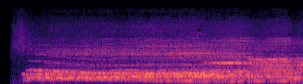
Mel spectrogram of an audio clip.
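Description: A choir singing slow, sustained chords. It comes in about a third of a second in and moves to new chords a couple of times.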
